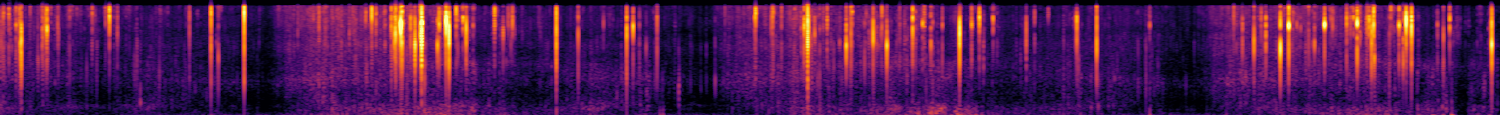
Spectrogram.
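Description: A yellow, porous natural sea sponge is held in both hands and scratched with long nails. The result is dense, bright crackling and crinkling with many sharp clicks. Softer rustling swells come and go between the scratches.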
